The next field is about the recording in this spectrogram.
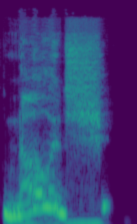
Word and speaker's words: knowledge: Knowledge over kangaroo courts. Someone has to tell Hakeem that's not an alliteration. The K is silent, Hakeem. It doesn't work.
